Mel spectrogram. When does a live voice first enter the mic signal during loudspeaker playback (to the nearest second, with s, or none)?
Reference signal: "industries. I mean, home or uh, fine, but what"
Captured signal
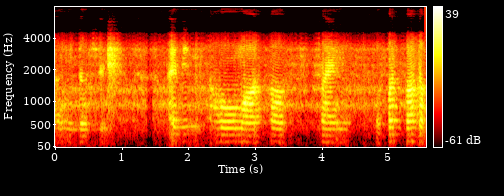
none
